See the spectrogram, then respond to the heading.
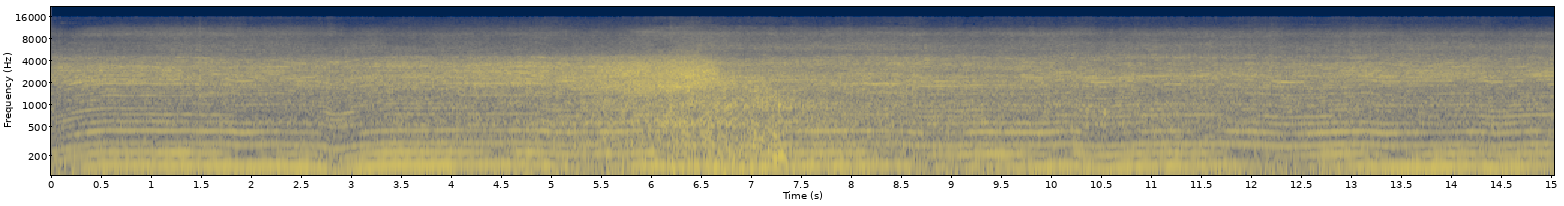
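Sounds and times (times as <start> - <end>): droning hum: 1.3 - 14.2
freight train rumbling past: 3.9 - 9.9.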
